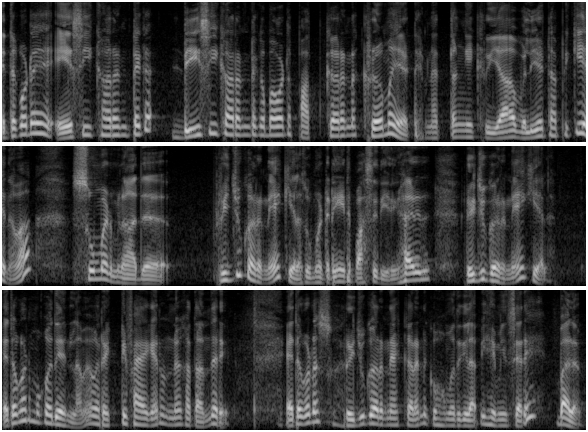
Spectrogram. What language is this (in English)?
Indonesian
